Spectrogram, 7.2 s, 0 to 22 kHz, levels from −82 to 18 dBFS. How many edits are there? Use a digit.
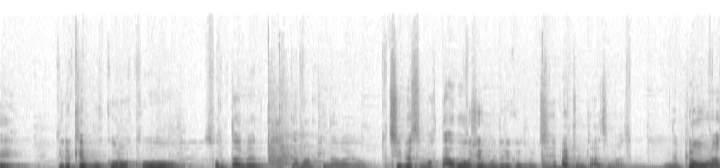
1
